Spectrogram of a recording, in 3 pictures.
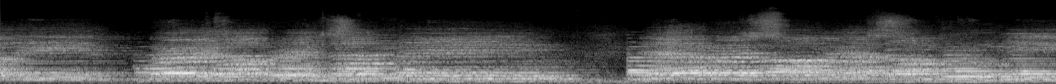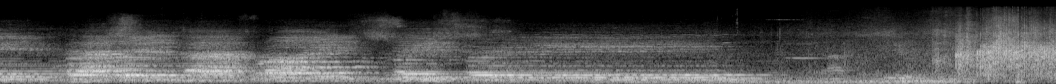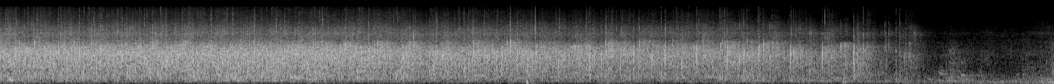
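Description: A choir of men's voices singing a hymn in phrases, the song ending about two-thirds of the way through. The congregation then applauds for about ten seconds.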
